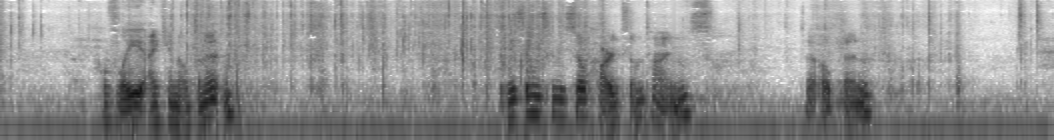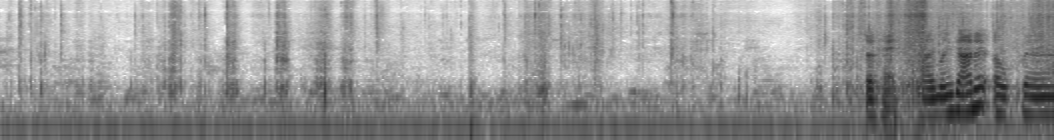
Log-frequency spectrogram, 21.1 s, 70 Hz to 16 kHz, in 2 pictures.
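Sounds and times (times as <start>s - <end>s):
plastic bag crinkling and tearing: 0.0s - 0.5s, 1.7s - 6.1s, 8.6s - 17.8s, 18.6s - 21.0s
steady low hum: 0.0s - 21.0s.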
